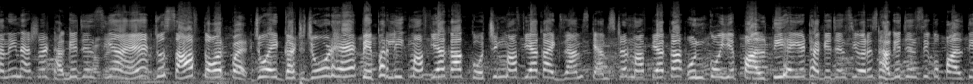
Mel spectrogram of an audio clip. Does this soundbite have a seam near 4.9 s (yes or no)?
no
